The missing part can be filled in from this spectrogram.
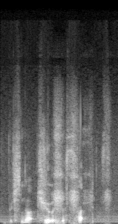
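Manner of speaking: breaking into laughter while denying it; amused denial dissolving into laughter; laughing protest. Real, not acted. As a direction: protest through helpless giggles. Laughs at own retold story.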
